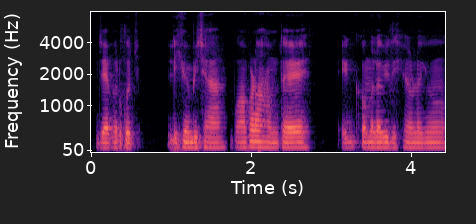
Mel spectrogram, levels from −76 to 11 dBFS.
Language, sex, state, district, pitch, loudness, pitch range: Hindi, male, Uttarakhand, Tehri Garhwal, 110 Hz, -19 LUFS, 105-110 Hz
